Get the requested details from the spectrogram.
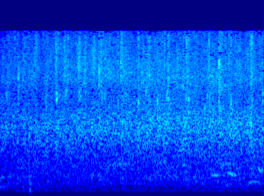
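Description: An audience applauds for a testimony in a dense, steady wash of many hands clapping, holding a constant, fairly loud level for the whole few seconds with no voices standing out.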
